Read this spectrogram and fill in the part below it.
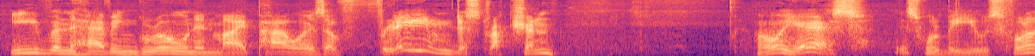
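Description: A man's voice: a little high, fairly bright tone, husky, exaggerated voice. A man voicing a formal male mage adventurer who mutters to himself in stately phrases while roleplaying a game.

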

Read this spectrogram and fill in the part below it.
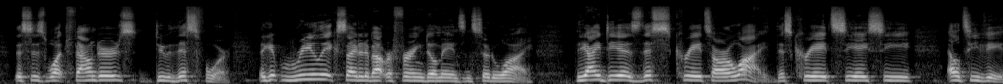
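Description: An American man from Washington, D.C., in his thirties, giving a casual, chatty conference talk with plenty of fillers. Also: high voice. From Washington, D.C., USA. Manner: relaxed, chatty, many fillers. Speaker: conference speaker. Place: meetup room with projector screen.

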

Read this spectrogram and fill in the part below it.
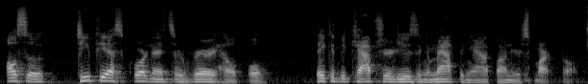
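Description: A man's voice: mid-range voice, fairly quick, mellow. A man in his thirties with an American accent, giving a scripted instructional presentation as a conservation officer. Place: indoor room beside whiteboard. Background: music.

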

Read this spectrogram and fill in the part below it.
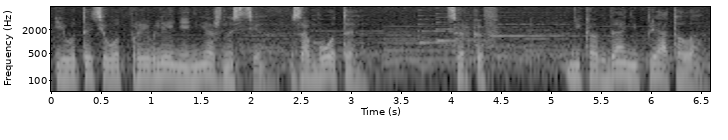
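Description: A man in his thirties, a priest explaining in an interview, measured and searching for words. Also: medium pitch, over music. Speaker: priest, parish rector. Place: inside a church.

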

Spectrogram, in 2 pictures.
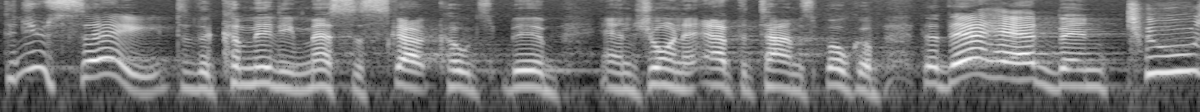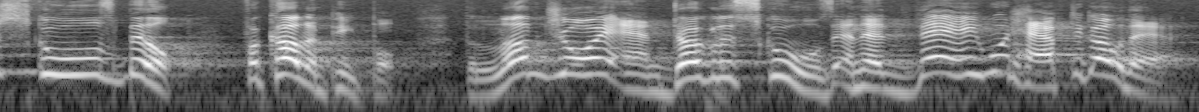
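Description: A man's voice: high-pitched, sing-song, moderate pace, fairly bright tone. A young man playing a sceptical 1890s trial lawyer in a dramatic stage reading, questioning in a pointed, insistent way. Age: young adult. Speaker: student actor in a courtroom reading. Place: large theatre stage, indoors. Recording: echoey theatre hall.

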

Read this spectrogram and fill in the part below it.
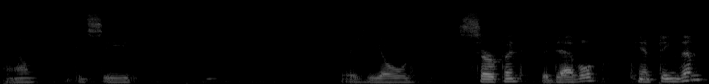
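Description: A man's voice: fairly low pitch, expressive, takes it slowly, gravelly, a little mellow, husky. A man in his fifties, a pastor, reading a children's story and explaining it simply in chatty asides. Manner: simple explaining to young listeners. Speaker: pastor and children's book author. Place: indoor book-lined room at home or office.

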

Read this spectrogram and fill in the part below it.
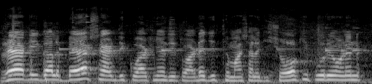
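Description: A man's voice: sits high, steady tone, very fast. A man with a Punjabi accent presenting cows for sale in an outdoor farmyard, with hearty salesman patter aimed at his viewers. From Pakistani Punjab. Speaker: livestock video presenter.

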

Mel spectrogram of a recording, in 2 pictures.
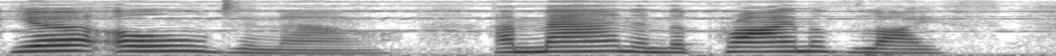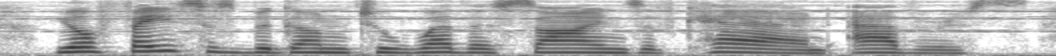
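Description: A woman playing a solemn, unrelenting spirit in a radio play, speaking with deliberate command. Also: medium pitch, fairly bright tone, soft background music, lightly acted, rough recording. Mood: solemn, accusing. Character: solemn, unrelenting female ghost of the past.

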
